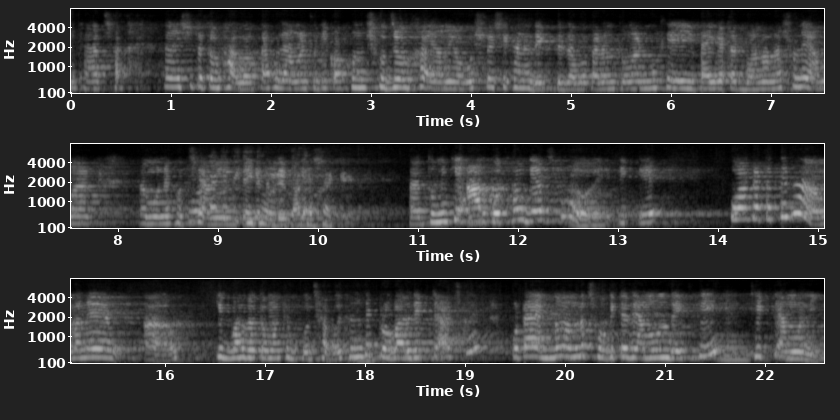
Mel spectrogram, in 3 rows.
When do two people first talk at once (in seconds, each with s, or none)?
8.7 s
